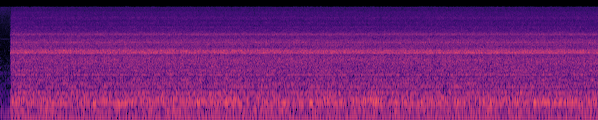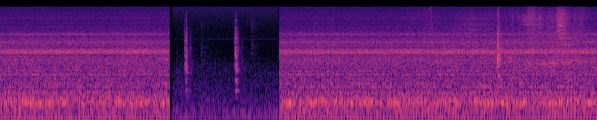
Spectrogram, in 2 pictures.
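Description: Steady room noise: a constant hiss with a low hum and a thin high whine. About fifteen seconds in it drops out for about two seconds, and two faint clicks are heard in the gap.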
